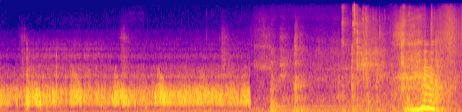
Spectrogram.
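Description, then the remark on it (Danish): The heartbeat of a baby girl in the womb on a Doppler monitor during a pregnancy check, fast rhythmic whooshing pulses for a couple of seconds, then fading under murmuring sounds and a brief higher tone near the end. “Der Der er hun simpelthen jeres datter. Og smuk puls ressourcestærk og fin, som man skal være.”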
